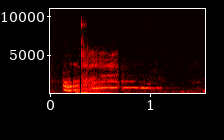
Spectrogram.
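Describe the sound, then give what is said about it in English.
A female cat lets out a single drawn-out meow, rising sharply then sliding down and trailing off over about a second, fairly loud, with no one speaking. “Cats need to know what's on the other side of the door.”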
